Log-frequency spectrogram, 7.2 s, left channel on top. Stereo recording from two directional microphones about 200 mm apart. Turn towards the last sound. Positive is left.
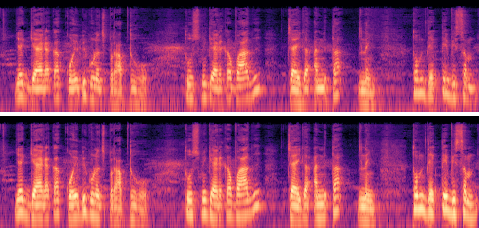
turn(degrees=-45)  # may be behind; listen again after turning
